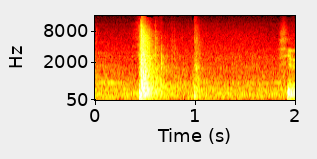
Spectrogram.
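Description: A heavy vintage Remington Super 754 chainsaw set down on a workbench: one sharp clunk about half a second in, then a lighter knock about half a second later.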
